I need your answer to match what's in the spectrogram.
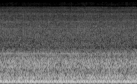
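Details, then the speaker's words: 1992 Buick Century, 3.3 liter (3300) V6, 78,000 miles, new front struts, muffler slightly noisy: low steady even idle, no misses, knocks, ticks or smoke; normal idle. "turn like a kitten man no smoke nothing she runs great"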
